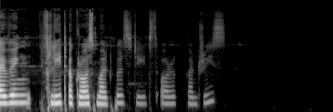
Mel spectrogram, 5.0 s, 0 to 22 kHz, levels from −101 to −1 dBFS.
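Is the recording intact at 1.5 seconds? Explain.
No. Zipper noise runs from 1.39 to 1.95 s: the gain drops roughly 20 dB in unsmoothed 2 dB steps, about 30 per second, leaving a ticking rasp just before "or countries".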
